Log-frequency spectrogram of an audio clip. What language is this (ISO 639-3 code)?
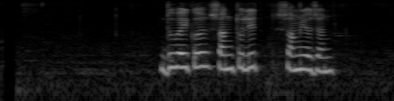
nep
